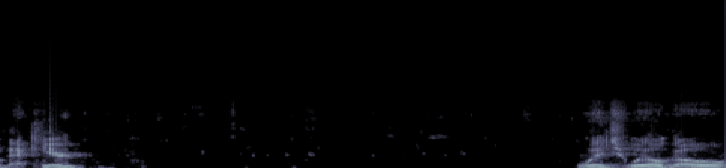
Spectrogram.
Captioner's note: silence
